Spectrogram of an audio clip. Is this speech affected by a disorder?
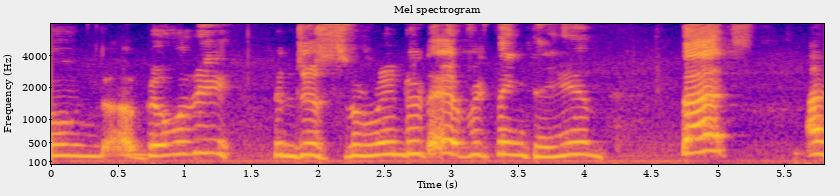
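Yes: cerebral palsy; from birth.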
